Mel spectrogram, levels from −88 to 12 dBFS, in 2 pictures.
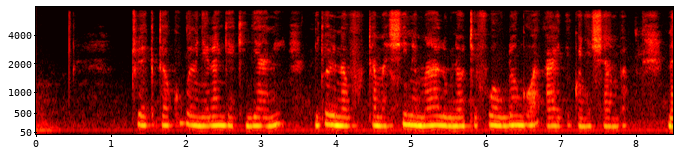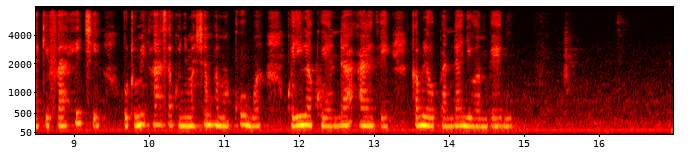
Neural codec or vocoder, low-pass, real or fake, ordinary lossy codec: none; 7.2 kHz; real; Opus, 64 kbps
